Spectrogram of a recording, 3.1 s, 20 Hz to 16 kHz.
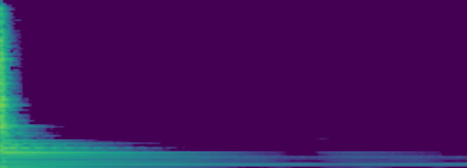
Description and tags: A 1-shot sample taken of a Yamaha Eterna classical acoustic guitar, recorded with a CAD E100 microphone.
Notes for samples in this pack:
Included are both finger-plucked note performances, and fingered fret noise effects. The note performances are from various fret positions across the playing range of the instrument. Each position has 5 velocity layers per note.
Naming conventions for note samples is as follows:
GtrClass-[fret position]f,[string number]s([MIDI note number])~v[velocity number 1-5]
Fret positions with the designation [N#] indicate "negative fret", which are samples of the low E string detuned down in relation to their open standard-tuned (unfretted) note.
The note performance samples contain a crossfade-looped region at the end of each file. Just enable looping, set the sample player's sustain parameter to 0% and use the decay and/or release parameter to fade the
sample out as needed.
Loop regions are as follows:
[200,000-249,999]:
GtrClass-N5f,6s(35)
